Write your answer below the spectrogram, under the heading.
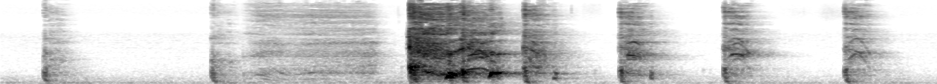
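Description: A loud harsh cough burst followed by a string of shorter coughs and throat clearing, coming one after another. Persistent coughing.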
